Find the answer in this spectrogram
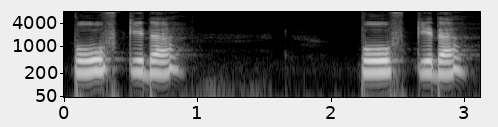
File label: "pofketv", Muscogee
